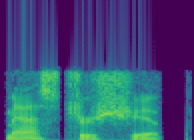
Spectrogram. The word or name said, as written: mastership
